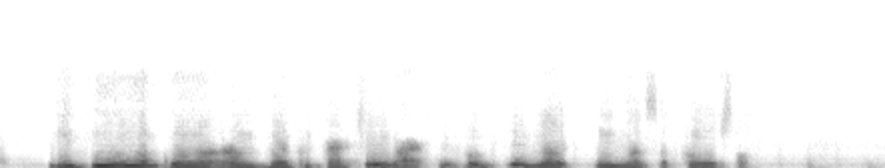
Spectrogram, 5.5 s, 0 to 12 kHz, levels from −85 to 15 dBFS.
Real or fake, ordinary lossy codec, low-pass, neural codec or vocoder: fake; AAC, 48 kbps; 7.2 kHz; codec, 16 kHz, 0.5 kbps, FreqCodec, smaller model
